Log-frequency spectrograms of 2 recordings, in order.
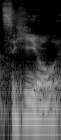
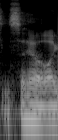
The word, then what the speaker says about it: Sahil: I know I've mentioned Greg Eisenberg and Sahil Bloom. I pronounced his name wrong. It's not Sahil, it's Sahil, I guess.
